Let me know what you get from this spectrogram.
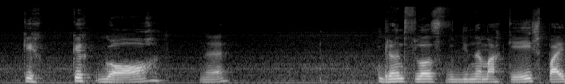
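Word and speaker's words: Kierkegaard: indubitável que ele leu quis pegar né cuja pronúncia certo é que corre né grande filósofo dinamarquês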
